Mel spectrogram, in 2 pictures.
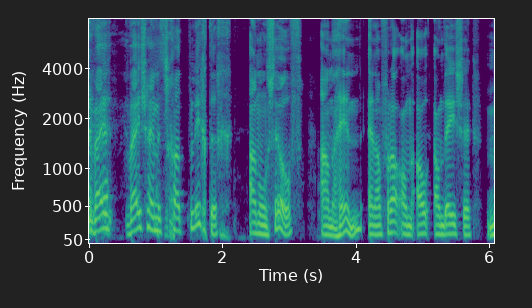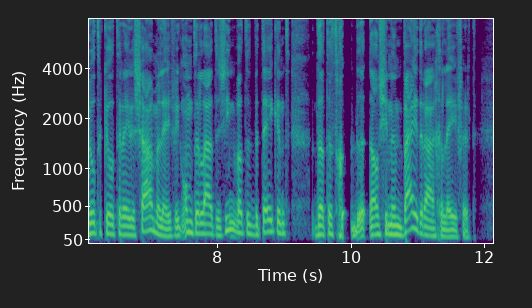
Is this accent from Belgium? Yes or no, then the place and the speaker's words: no; Utrecht, Netherlands; born there; Nou, heel ingewikkeld verhaal met Suriname en geboren in Utrecht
